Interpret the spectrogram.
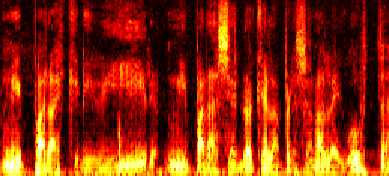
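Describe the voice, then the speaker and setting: A man speaks in a fairly low-pitched voice. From Venezuela. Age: 70s. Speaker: retired educator and writer. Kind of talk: interview. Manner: halting, many repetitions.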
